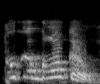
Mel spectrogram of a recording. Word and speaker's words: Okanagan: Okanagan. – Good, you said it right. Yeah. Finally, I hear you say it right.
